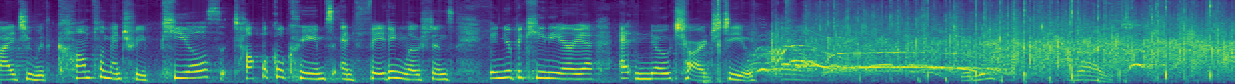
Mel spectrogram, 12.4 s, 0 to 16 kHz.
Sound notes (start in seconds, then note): 7.7 audience applauding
